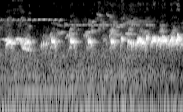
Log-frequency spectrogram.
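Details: Loud, close trilling calls from aviary European bee-eaters follow each other rapidly, nearly three per second, the burry notes running together toward the end into an almost continuous chatter.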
